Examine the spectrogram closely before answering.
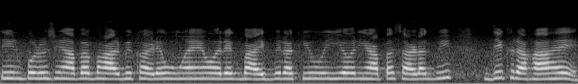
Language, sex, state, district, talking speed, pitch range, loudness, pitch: Kumaoni, female, Uttarakhand, Uttarkashi, 250 wpm, 260-270 Hz, -14 LUFS, 265 Hz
